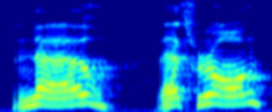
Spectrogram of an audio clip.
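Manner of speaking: high, emphatic put-on no; mock indignant correction. Correcting a comment that says there are four countries, mock indignant. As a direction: squeak out an exaggerated correction.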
